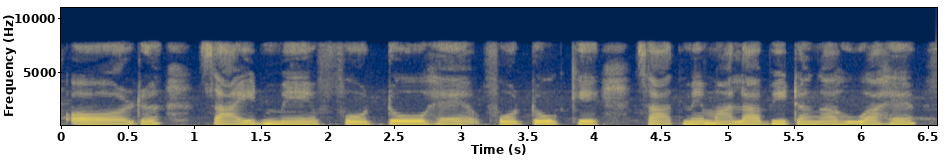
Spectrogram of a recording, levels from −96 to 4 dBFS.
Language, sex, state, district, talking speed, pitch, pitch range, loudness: Hindi, female, Jharkhand, Deoghar, 125 wpm, 235 Hz, 225-245 Hz, -14 LUFS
